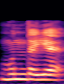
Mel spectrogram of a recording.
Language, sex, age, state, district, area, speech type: Tamil, female, 45-60, Tamil Nadu, Viluppuram, rural, read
